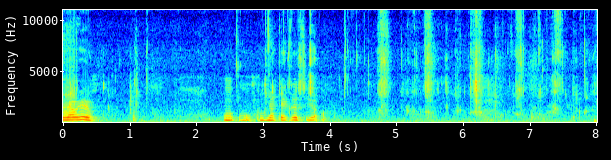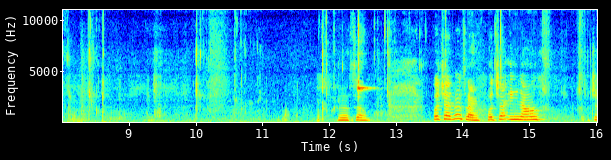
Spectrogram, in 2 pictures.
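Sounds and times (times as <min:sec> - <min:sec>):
person chewing and crunching: 0:02.5 - 0:13.5, 0:15.0 - 0:16.0.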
